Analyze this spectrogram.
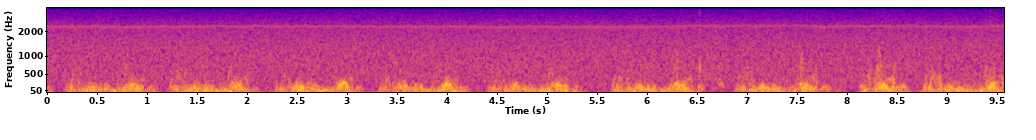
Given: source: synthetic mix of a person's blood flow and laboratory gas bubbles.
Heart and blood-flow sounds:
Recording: Doppler ultrasound of blood flow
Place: precordium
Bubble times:
6.38-6.43 s: bubbles
6.51-6.79 s: bubbles
From the record:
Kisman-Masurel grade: 211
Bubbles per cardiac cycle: several, 3 to 8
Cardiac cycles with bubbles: 1 to 10%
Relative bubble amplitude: barely perceptible (0.100 to 0.250)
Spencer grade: 1 (occasional bubble signal discernible with the cardiac motion signal, with majority of cardiac periods free of bubbles)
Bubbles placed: anywhere in the cardiac cycle

